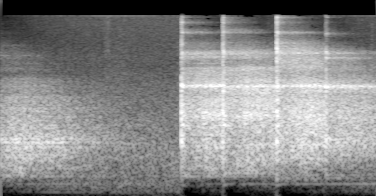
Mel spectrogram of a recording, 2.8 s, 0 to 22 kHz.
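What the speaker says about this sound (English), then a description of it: "So give it a few taps of the hammer and it should release." Hammer blows on a timing belt sprocket of a Ford 1.8 TDCi engine, four sharp metallic taps over steady background noise, close and loud.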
